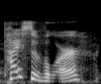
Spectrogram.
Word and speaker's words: piscivore: Like, I think if you're going to be a pescivore, then that's all you eat, right? – And, well, a piscivore. – Yeah. Piscivore. – If you're piscivorous, pescivore. – I've been saying it wrong all these years.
